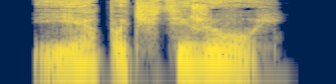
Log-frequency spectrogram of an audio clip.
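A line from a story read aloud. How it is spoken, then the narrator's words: Wheezing behind a door. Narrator (Russian): просипели за дверью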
